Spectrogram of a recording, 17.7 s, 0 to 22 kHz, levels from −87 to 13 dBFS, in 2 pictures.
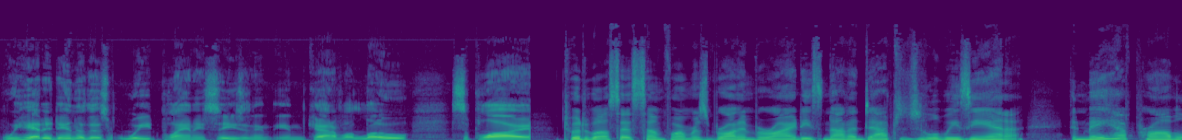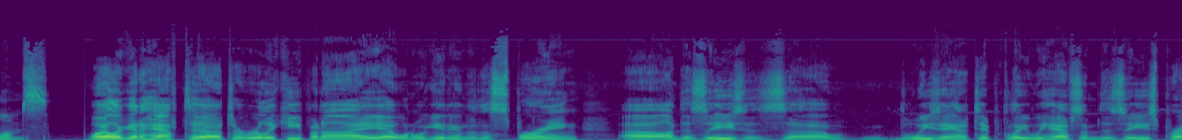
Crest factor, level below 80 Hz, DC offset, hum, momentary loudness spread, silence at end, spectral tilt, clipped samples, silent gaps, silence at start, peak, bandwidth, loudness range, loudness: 22 dB; -48 dBFS; under 0.1%; none; 13 LU; 0 s; -5.5 dB/octave; under 0.1%; none; 0.05 s; 0 dBFS; 16 kHz; 6 LU; -22 LUFS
